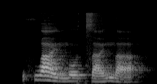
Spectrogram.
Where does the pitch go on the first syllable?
falling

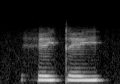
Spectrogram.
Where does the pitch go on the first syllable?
low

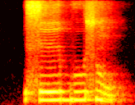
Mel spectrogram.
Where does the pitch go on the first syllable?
high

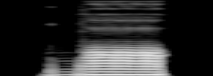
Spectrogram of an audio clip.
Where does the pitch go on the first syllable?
low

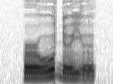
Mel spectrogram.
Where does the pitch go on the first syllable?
rising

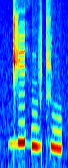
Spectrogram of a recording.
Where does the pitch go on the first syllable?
high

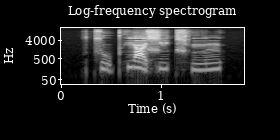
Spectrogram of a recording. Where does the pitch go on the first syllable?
low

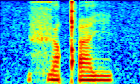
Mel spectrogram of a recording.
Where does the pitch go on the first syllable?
low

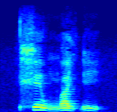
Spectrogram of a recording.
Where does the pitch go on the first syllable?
falling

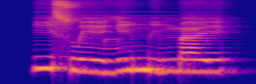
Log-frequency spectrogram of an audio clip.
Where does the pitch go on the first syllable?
high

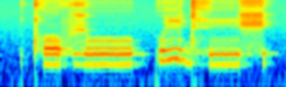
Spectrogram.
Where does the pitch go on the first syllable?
low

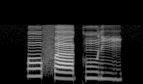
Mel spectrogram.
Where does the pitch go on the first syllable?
high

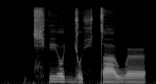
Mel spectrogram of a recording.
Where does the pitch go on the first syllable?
high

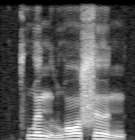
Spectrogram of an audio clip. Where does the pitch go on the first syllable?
falling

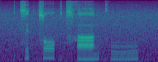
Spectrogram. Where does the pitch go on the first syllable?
high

